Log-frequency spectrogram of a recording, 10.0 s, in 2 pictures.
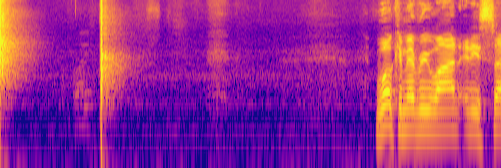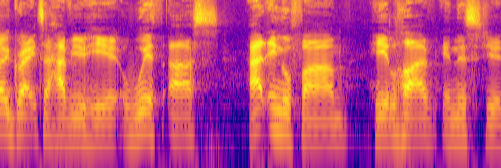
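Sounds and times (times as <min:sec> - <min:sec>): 
hand clap: 0:00.0 - 0:01.6
speech: 0:03.8 - 0:10.0.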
